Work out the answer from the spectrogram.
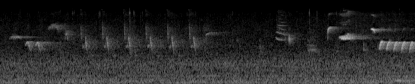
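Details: Thrush nightingale at the Żerań Canal on 24 April 2022: soft distant clicks at first, ending in a loud fast rattle of repeated notes.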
